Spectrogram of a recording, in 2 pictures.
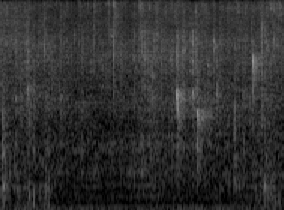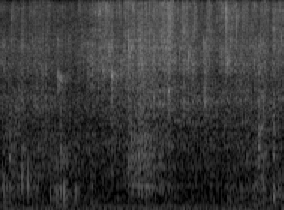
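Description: Sliced bitter gourd frying in hot oil in a kadai: a soft, steady sizzle with scattered small crackles as more slices are added by hand.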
